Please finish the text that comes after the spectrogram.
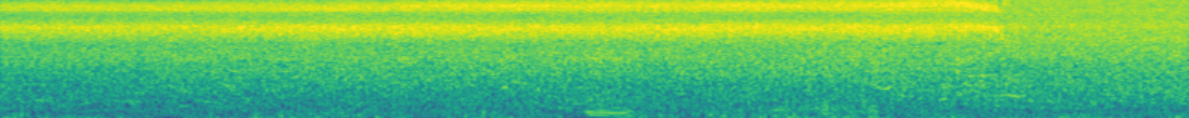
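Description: Pradhanpat waterfall roaring, a loud, steady wash of falling water that fills the whole clip without a break.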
